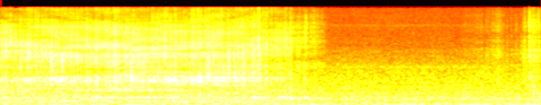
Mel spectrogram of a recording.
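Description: A small wooden rake is pulled along the far edge of fine white sand in a shallow wooden tray, scraping grooves. A bright, gritty, steady scrape fills the first three seconds, then fades to a quieter, duller scratching, with a brief bright scrape returning at the very end.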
